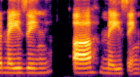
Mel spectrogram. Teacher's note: Like in the word amazing, amazing, the first part, the A is not a true A production like or A, but it's it's the schwa sound.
